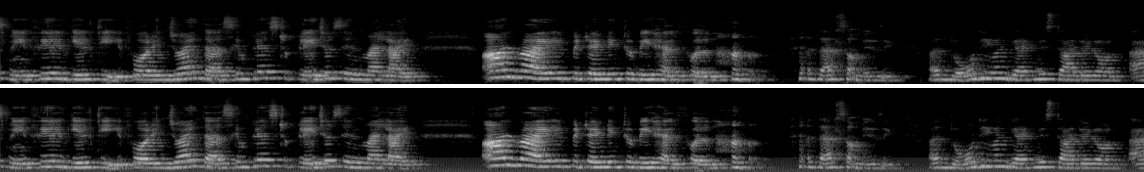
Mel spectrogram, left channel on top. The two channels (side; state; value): right; noise; hum, 26 dB below the sound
